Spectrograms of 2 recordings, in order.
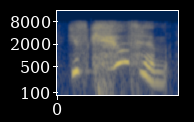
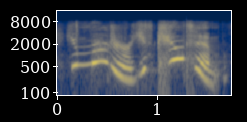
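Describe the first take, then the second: First: A high, loud accusing cry; acted scream. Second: A much higher, louder shrieking accusation; acted scream. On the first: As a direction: scream it at the robot in shock. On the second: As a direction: shriek it at the robot, outraged. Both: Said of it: "Ariel screamed".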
